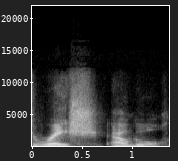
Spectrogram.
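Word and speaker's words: Ra's al Ghul: this right now so it's pronounced race al ghul that's that's how it's supposed to be said and that's my biggest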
